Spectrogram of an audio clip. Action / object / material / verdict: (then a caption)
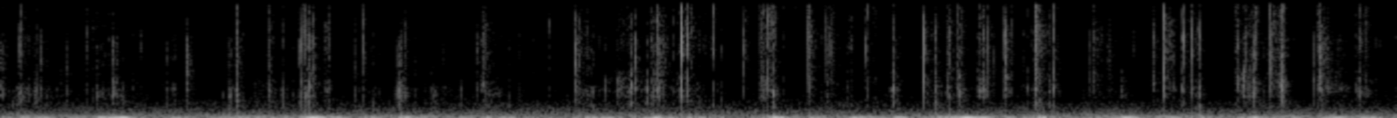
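tap / panel covered in faceted plastic rhinestones / acrylic / none. Long white nail tips rapidly tap a solid flat panel densely covered with faceted clear rhinestones, likely acrylic, in a typing-like motion. The result is a fast, irregular stream of bright, crisp clicks and light scratchy ticks over a low, steady hum, with each tap dying away quickly.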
